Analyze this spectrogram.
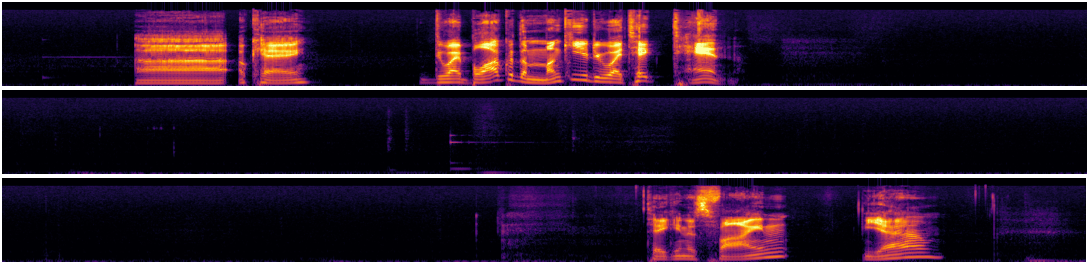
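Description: A man speaks with animation through a headset microphone, close up.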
